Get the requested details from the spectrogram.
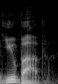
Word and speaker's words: ljubav: So we have ljut. That's the LJ sound. The same word as in ljubav. Same pronunciation.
